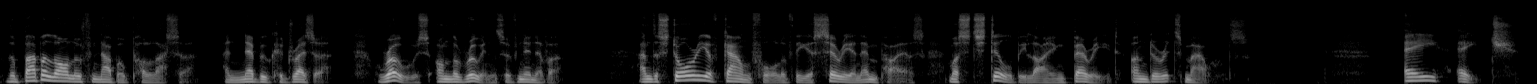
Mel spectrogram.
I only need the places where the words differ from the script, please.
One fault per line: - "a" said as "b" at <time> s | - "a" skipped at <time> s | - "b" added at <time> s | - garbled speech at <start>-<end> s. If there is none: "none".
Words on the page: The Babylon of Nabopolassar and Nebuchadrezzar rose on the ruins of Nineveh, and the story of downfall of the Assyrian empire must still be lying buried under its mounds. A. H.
- "empire" said as "empires" at 8.6 s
